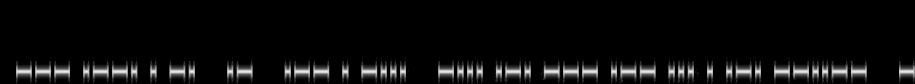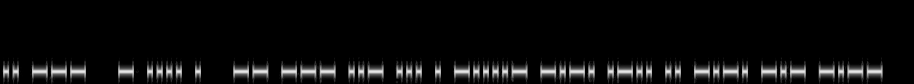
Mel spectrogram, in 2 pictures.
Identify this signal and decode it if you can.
Morse code, heard as a keyed tone, about 25 wpm, 600 Hz. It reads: OPEN A WEB BROWSER, DO THE MOUSE-CLICKY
